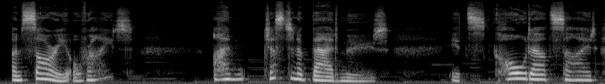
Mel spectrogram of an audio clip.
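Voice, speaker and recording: A woman playing a snobby, pouty young cat girl with a soft side in an ASMR roleplay. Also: fairly low pitch, breathy edge. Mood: sulky. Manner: haughty, pouty, dismissive.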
